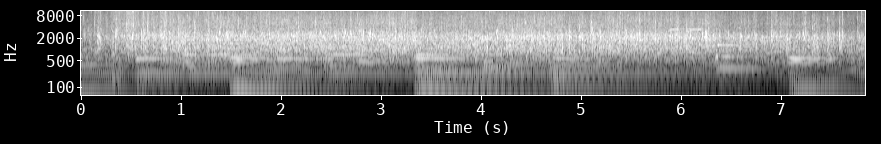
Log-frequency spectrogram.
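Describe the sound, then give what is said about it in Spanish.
A church audience applauds the word of God loudly and steadily for several seconds during a sermon, a dense continuous clapping, while sustained keyboard chords shift underneath. “A ah, darle a la palabra de Dios un fuerte aplauso.”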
